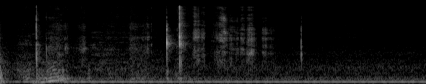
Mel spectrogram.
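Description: Scattered small clicks and taps as two rechargeable hand warmers are handled, over a steady low hum. Two clicks close together, about two seconds in, are the loudest.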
